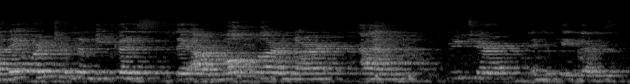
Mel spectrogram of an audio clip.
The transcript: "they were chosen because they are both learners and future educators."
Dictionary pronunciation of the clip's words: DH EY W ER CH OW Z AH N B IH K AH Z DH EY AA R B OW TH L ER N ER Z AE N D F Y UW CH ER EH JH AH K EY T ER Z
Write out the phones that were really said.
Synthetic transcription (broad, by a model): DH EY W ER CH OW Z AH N B IH K AH Z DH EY AA R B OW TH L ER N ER AE N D F Y UW CH ER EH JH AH K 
